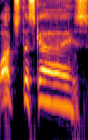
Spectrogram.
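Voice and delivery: shrill, very high screaming cry. Narrator voicing a character with rage on his face: screaming. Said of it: "he screams out".

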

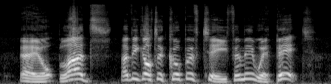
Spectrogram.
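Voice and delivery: put-on Northern English regional accent. Asked whether he can do accents, a man shows his range: northern english accent. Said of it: "I have a range of Northern".

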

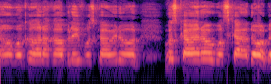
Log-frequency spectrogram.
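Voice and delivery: acted panicked, stunned disbelief, high-pitched. Retelling a wrestler holding his head in shock: imitating panicked disbelief. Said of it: "he's holding his head going".

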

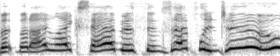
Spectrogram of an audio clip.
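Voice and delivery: mock tearful, sobbing, high, drawn-out crying voice. Retelling being smacked and taunted by a group, imitating crying. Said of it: "I'm literally crying, going".

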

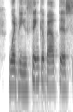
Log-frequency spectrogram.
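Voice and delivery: ordinary talk

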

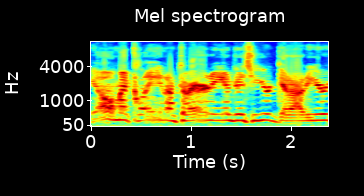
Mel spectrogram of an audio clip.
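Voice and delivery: high, fed-up mock police captain yell.

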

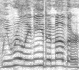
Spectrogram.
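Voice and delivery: put-on pleading voice.

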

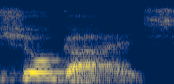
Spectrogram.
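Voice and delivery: put-on drawling Southern American accent. Students invite their professor to dinner; he accepts in Ed Sanders's Southern drawl. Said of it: "Southern American drawl he had".

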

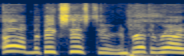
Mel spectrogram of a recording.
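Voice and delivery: put-on very high little girl voice. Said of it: "I love her voice".

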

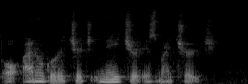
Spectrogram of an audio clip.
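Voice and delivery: very quiet, soft-spoken, hushed murmur. Imitating a woman who says nature is her church: imitating soft spiritual talk. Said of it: "they talk all, like, soft".

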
